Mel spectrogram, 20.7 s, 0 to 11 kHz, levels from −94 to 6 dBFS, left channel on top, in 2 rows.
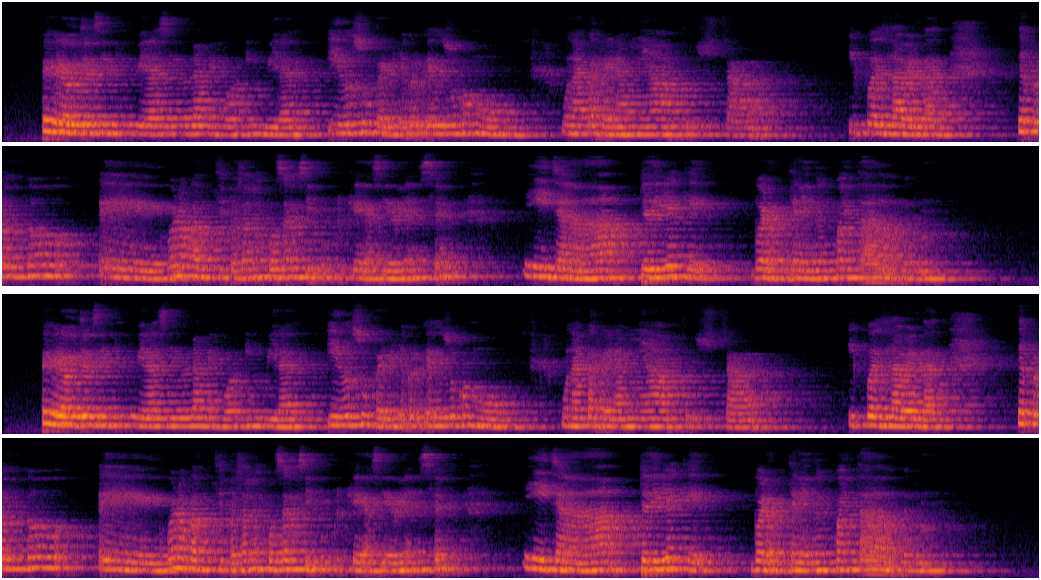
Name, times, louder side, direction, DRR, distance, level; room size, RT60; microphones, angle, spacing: voice 1, 0.4-2.9 3.2-5.1 5.6-7.0 7.2-7.6 8.5-9.7 10.2-10.9 11.3-13.5 13.9-14.8 15.6-17.4 17.9-19.8, right 2 dB, 50° right, -3 dB, 0.4 m, -28 dB
2.1 x 2.0 x 3.6 m, 1.3 s
head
